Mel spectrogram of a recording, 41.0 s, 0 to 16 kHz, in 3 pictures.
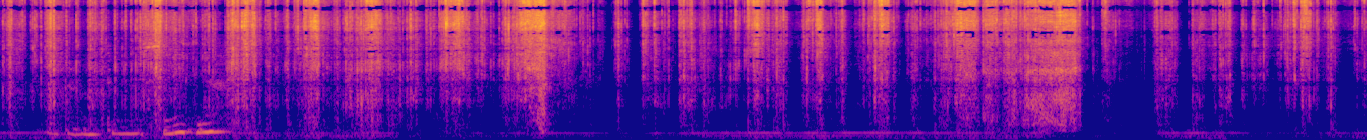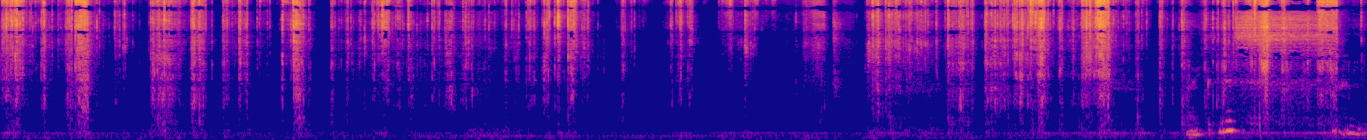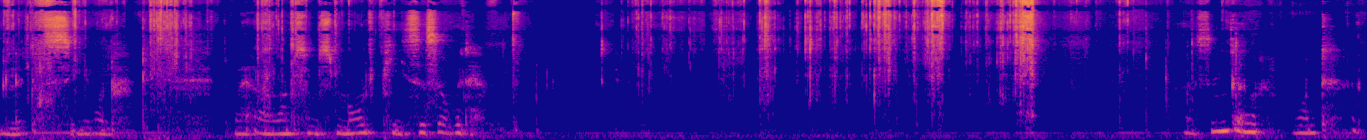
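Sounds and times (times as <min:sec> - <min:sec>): paper tearing by hand: 0:00.0 - 0:11.2
paper crinkling rustles: 0:00.0 - 0:31.3, 0:33.5 - 0:39.0
faint steady hum: 0:00.0 - 0:41.0.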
